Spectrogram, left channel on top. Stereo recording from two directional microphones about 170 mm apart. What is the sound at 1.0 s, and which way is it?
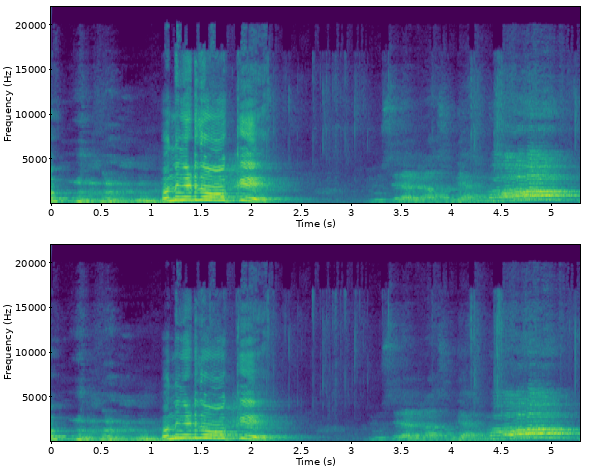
A woman's voice, 5° right (ahead or behind).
